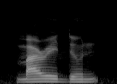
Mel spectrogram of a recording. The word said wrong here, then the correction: Maridueña: Maradona. I don't know how to pronounce his last name. It's Hispanic. – Zolo Maridueña.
